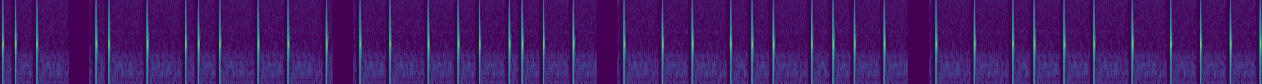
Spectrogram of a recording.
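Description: Phone on-screen keyboard typing sound effect: a rapid run of short, pitched key clicks, about six a second, one per typed letter, with a couple of brief pauses.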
